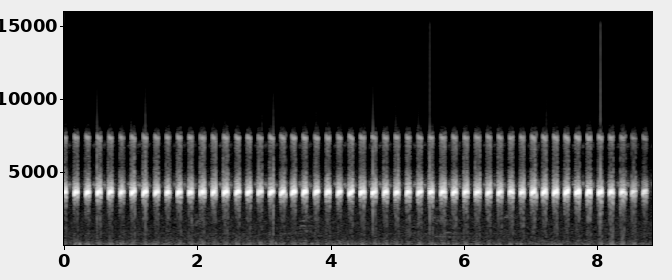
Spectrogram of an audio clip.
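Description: An insect gives a fast, steady train of high, clicking chirps, several each second.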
